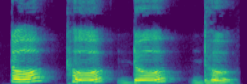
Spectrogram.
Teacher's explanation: जीभ जो है वो पलट रही है, और कहाँ लग रही है, जो मूर्धा पे। मूर्धा का मतलब जो तालु का कठोर स्थान है, ये बीच में, यहाँ पे ऊपर देखिएगा। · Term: ट वर्ग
